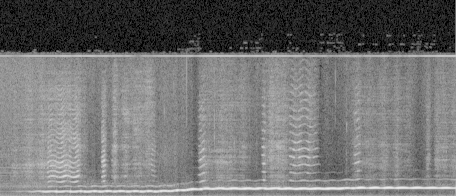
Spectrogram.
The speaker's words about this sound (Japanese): 私今のこぎり演奏家ということでねご紹介をさせていただいたんですけれども、はい、のこぎりを使った音楽ということでお間違いないですかそうですね はい少しだけ音がどんなものなのか聞かせてもらってもいいですか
